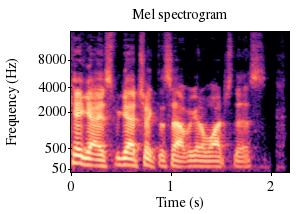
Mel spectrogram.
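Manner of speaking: ordinary talk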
